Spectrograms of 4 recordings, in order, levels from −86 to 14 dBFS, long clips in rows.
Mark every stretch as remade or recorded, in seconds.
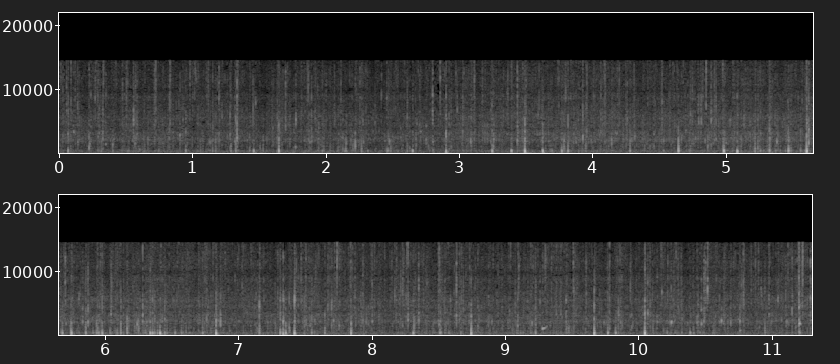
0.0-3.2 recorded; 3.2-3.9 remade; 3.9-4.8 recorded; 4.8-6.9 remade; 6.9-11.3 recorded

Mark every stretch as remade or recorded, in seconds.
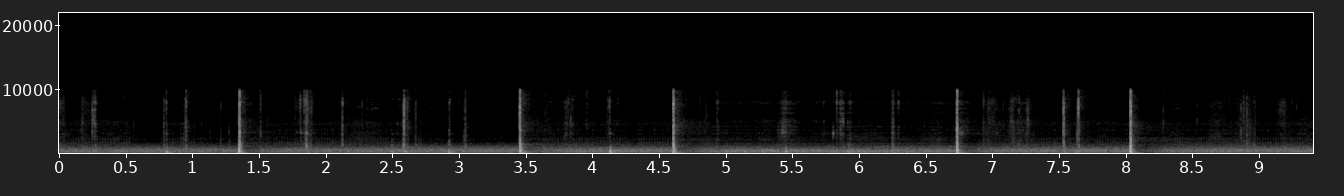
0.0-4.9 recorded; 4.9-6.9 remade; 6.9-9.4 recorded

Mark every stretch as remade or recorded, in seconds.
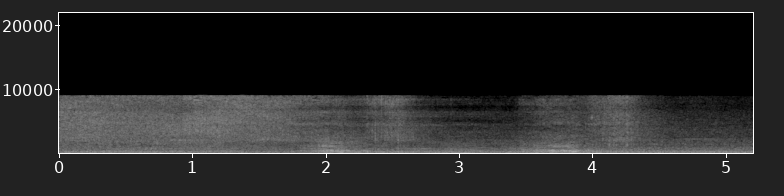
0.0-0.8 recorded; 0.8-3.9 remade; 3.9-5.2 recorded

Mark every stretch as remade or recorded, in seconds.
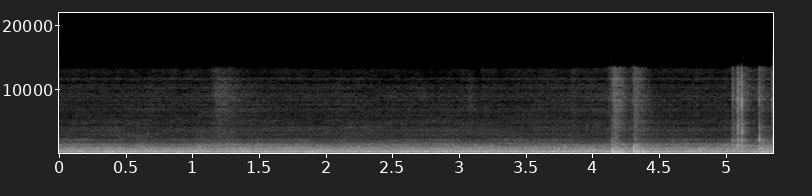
0.0-5.4 remade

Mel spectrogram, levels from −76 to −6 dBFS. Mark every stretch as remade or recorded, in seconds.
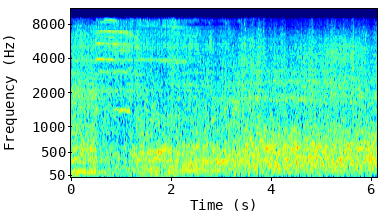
0.0-0.9 recorded; 0.9-3.4 remade; 3.4-6.1 recorded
